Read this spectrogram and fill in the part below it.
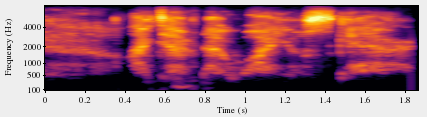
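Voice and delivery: whispering. Answering a viewer who says it is creepy: whispering. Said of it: "It's only me whispering".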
